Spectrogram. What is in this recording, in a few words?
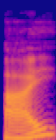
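Spanish, male; is Are There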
